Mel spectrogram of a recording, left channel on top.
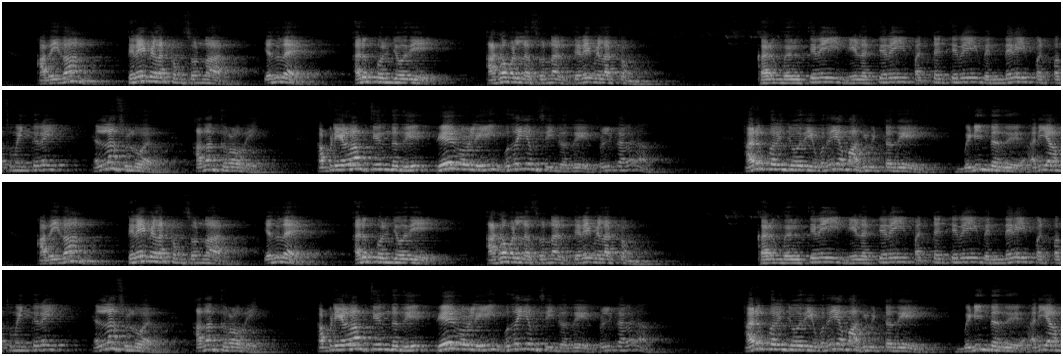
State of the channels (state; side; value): noise; left; hiss, 26 dB below the sound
